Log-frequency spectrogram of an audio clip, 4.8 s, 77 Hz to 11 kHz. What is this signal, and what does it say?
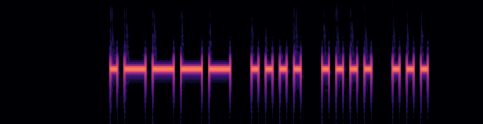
Morse code, heard as a keyed tone, about 17 wpm, 700 Hz. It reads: 1HHS
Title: Four Challenging Letter-Number Combinations 17wpm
